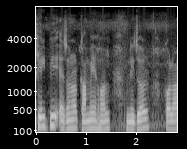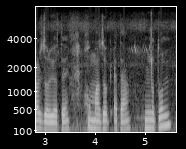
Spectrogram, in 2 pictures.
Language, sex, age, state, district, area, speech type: Assamese, male, 18-30, Assam, Goalpara, rural, spontaneous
